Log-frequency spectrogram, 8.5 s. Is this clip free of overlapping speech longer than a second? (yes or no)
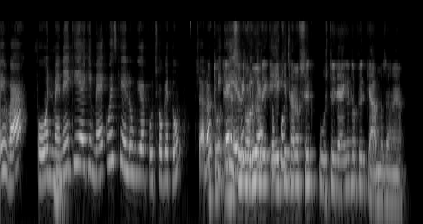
no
